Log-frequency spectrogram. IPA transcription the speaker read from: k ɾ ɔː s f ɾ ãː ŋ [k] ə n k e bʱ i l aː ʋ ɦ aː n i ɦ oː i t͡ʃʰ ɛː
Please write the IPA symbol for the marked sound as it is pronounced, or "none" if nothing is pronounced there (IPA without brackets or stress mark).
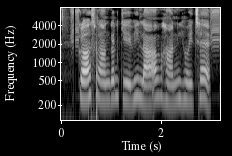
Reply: ɡ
